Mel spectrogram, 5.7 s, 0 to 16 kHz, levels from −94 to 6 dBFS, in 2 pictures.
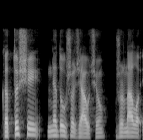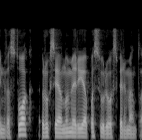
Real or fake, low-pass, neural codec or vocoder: real; 7.2 kHz; none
